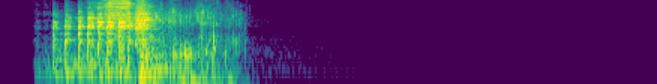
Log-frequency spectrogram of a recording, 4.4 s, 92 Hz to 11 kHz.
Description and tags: A short guillotine effect I've made combining few samples in logic pro x.
I used Zoom H4N Pro for recording.
acoustic, effect, fx, horror, industrial, killing, machine, moist, processed, sample, soundboard, sound-effect, torture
